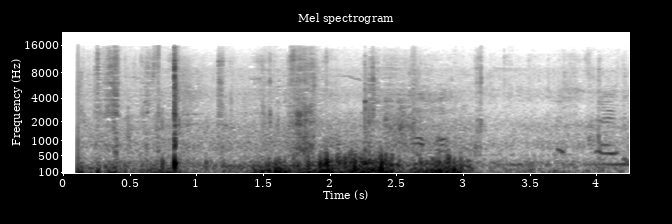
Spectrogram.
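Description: A tennis racket strikes a ball with one sharp pop a little under a second in, followed by a stretch of low rumbling noise from about one and a half to three seconds.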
